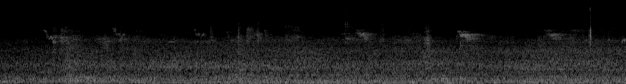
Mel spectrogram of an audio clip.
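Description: Faint outdoor background hiss with scattered short, high bird chirps.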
